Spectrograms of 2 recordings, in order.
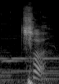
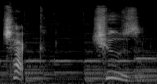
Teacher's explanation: The sound for CH is made by first stopping airflow by pressing the tongue against the roof of the mouth and then forcing air through a narrow gap between the two. The sound is ch.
